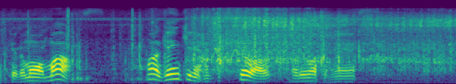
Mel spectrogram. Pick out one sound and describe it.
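A small electric motor whines and revs up and down.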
